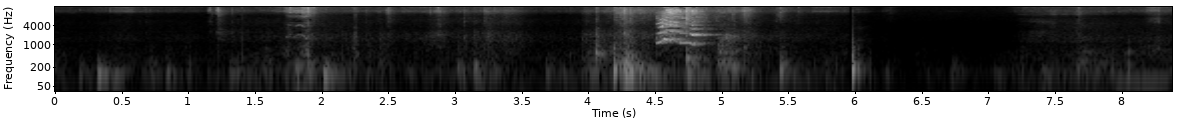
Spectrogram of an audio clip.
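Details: 30-day-old English Springer Spaniel puppies give soft grunts, squeaks and a brief high whine while playing indoors.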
